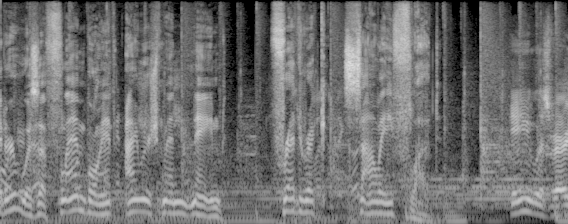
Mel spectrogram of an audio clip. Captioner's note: none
